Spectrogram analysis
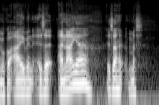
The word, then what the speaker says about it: Anaya: Is it Anaya? Is that Miss? Anaya, that's the right pronunciation.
